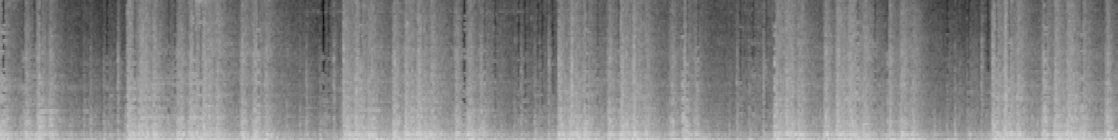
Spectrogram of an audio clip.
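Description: Freight train of autorack cars rolling over a railroad diamond crossing, its steel wheels banging on the crossing frogs in repeated groups of clattering bangs about every one and a half seconds.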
